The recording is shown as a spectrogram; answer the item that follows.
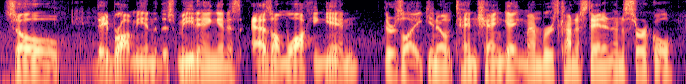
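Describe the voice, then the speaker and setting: A man's voice: on the low side, fairly even intonation, a little fast. A man in character in a roleplay game, telling a long story with lots of ums and uhs and acting out what others said. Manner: rambling retelling, full of ums and uhs, acts out quoted lines. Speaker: roleplay gang member.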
